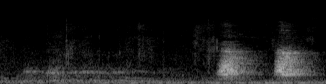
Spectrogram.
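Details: Tibetan Mastiff puppies, with a low murmur and a faint steady tone at first, then two loud, rough barks close together near the end.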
